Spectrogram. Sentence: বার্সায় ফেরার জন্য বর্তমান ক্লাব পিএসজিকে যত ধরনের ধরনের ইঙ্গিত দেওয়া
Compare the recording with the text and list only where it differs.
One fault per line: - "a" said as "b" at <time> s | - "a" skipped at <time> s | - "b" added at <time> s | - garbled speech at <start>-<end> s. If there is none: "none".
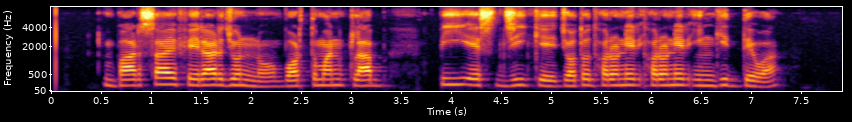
none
